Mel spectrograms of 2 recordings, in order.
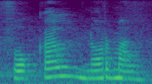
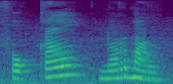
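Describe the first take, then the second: Both takes have the same delivery.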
